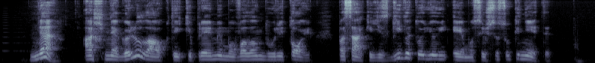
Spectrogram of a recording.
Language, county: Lithuanian, Vilnius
